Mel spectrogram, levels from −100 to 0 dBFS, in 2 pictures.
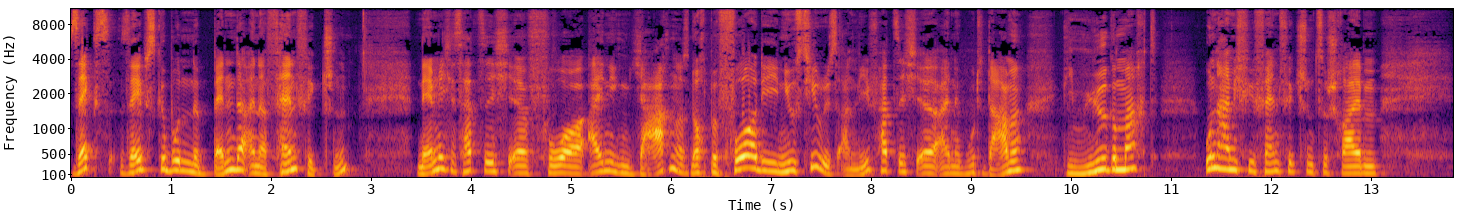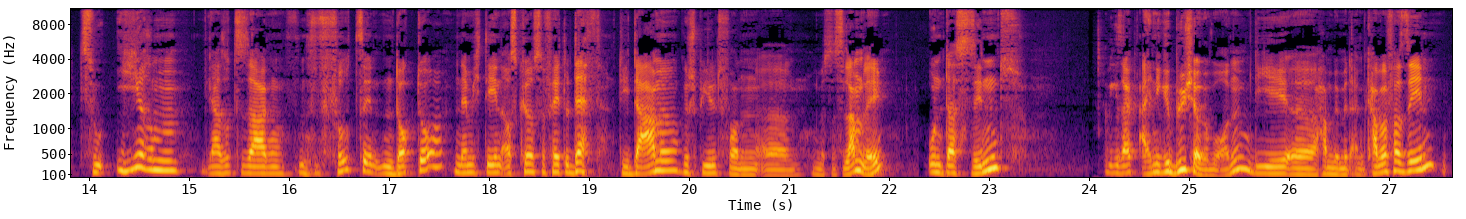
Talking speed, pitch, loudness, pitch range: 150 wpm, 150 Hz, -16 LUFS, 130-185 Hz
